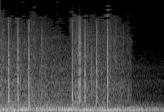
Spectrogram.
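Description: Sound-effect sting of a news logo intro: sharp crackles and pops like fireworks over a low rumble, a flurry of crackles about a second in, then the whole sting fading out.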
